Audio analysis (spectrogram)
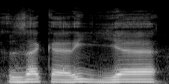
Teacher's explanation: را زیر کی وجہ سے باریک پڑھا جائے گا، زا کو سختی کے ساتھ ادا کریں تاکہ زا ادا ہو جائے.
